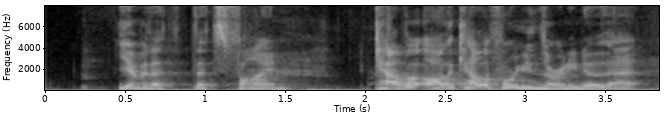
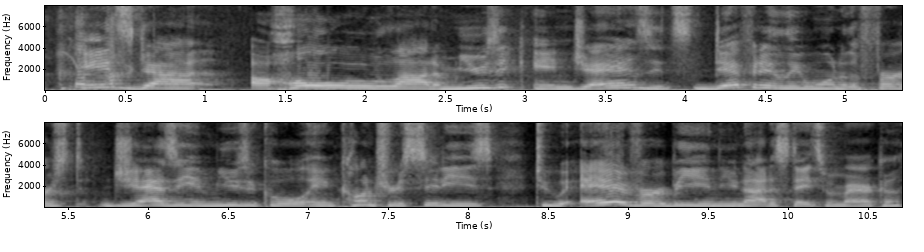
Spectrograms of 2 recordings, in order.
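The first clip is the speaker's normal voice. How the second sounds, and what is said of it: Poor put-on Southern US accent. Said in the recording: “I'm done doing that accent. I tried. ... I apologize to anyone from the South that is currently listening to that. That was probably awful.”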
